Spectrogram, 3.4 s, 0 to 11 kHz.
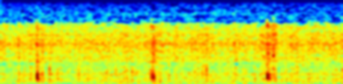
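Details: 2005 Ford Explorer with no heat: with key on, a crisp tick repeats about every second in a quiet cabin; failing heater/AC blend door actuator, to be replaced.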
